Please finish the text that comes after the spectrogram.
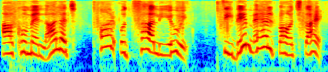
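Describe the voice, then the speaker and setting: A woman's voice: sits high, animated, slow, a little hiss or hum. A woman giving scripted storybook narration as the narrator of a cartoon tale.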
